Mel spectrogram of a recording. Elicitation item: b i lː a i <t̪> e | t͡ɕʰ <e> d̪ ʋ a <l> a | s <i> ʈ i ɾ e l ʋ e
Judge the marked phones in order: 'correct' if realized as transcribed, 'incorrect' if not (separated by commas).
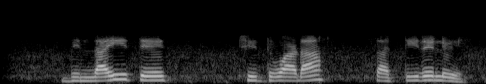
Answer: correct, incorrect, incorrect, incorrect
